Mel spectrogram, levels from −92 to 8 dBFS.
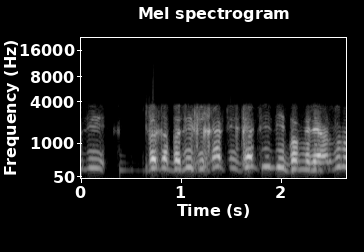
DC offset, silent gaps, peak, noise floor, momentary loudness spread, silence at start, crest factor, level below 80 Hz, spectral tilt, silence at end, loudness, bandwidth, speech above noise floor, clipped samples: under 0.1%; none; -6 dBFS; -48 dBFS; 19 LU; 0.05 s; 18 dB; under -90 dBFS; -3.5 dB/octave; 0 s; -23 LUFS; 3.8 kHz; 25 dB; under 0.1%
